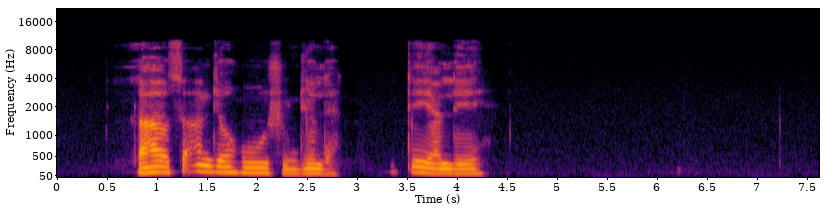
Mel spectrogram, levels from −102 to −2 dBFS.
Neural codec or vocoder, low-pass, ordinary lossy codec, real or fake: none; 9.9 kHz; Opus, 32 kbps; real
